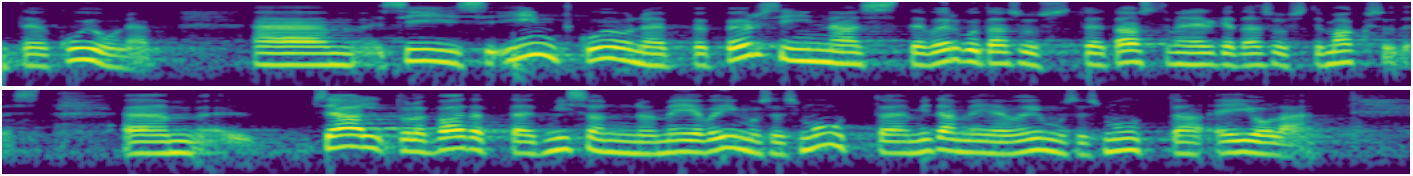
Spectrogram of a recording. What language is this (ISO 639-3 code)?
est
